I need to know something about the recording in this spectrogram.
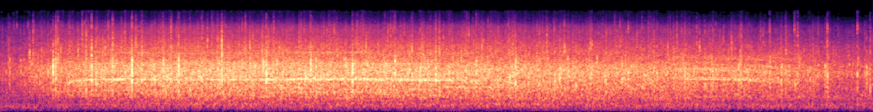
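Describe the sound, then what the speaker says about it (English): Sustained applause from a commencement audience at a graduate school ceremony, a dense, steady wash of many hands clapping that starts after about half a second and holds at an even level to the end. "Please join me in congratulating them with a round of applause."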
